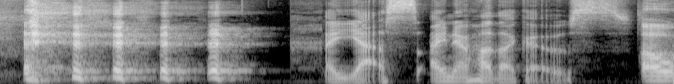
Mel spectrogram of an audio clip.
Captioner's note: laughing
